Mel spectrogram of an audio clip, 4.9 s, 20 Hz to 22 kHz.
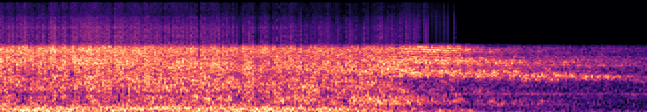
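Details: E-flite A-10 Thunderbolt II RC jet, twin 64mm electric ducted fans winding down over a few seconds: harsh, ragged rushing roar rather than a clean note; motor sounds bad, cause unknown.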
